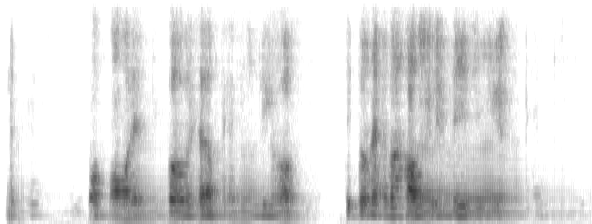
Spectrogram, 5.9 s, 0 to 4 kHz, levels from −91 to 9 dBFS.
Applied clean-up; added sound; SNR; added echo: neural mask model DeepFilterNet 3.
